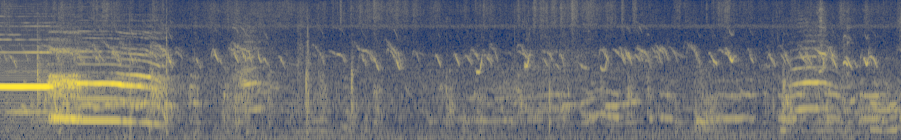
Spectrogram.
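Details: Mother hen of a native country breed calling chicks to food: one loud, drawn-out call at the start, then a busy chorus of high, downward-slurred chick peeps with soft clucks.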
